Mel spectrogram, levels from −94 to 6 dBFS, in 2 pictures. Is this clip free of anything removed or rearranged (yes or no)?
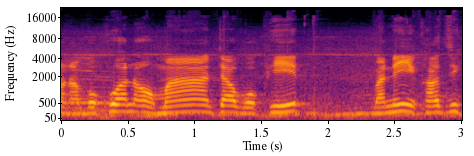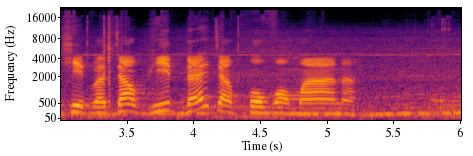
yes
